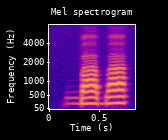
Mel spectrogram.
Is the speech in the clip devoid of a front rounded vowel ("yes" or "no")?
yes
